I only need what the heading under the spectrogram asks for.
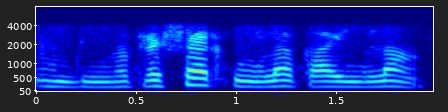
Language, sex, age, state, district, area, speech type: Tamil, female, 30-45, Tamil Nadu, Ranipet, urban, conversation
